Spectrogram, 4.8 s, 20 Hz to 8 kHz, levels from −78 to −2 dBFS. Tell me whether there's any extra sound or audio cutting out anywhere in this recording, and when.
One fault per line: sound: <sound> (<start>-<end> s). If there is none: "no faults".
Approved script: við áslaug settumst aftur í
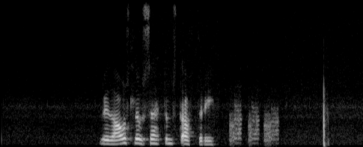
sound: laugh (3.1-3.7 s)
